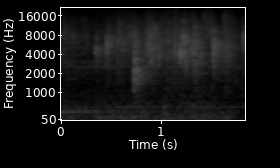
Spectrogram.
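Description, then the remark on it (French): Steady rushing water of a shower running, with a continuous hissing spray and slight surges in intensity throughout. “Douche ou pas”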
